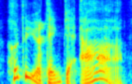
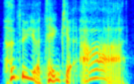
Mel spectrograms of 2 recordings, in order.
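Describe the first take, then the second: First: It is said in a silly, ridiculous voice. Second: The same.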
